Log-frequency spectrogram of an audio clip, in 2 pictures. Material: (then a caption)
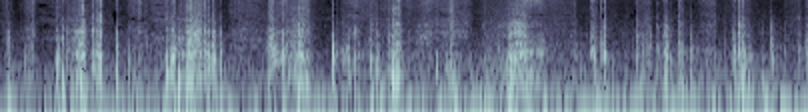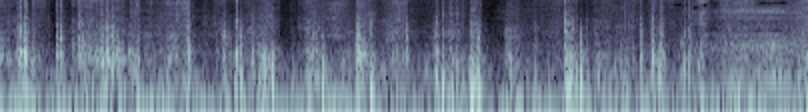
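Polystyrene foam. A small, hollow, closed white polystyrene foam clamshell takeout box is held close and scratched and tapped on the lid with fingernails. Rapid, dense scratches and taps run throughout, with crackly, squeaky scraping and short, dry knocks that die away at once. Most of the energy sits in the low and middle range, with little high end.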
